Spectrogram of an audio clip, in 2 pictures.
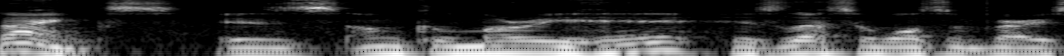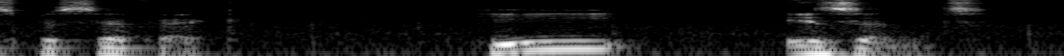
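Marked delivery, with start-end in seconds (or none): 3.8-5.1 short, darkly ominous, foreboding delivery. Asked whether the uncle is here, the character answers in an ominous tone. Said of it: "You said that in a kind of ominous way".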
